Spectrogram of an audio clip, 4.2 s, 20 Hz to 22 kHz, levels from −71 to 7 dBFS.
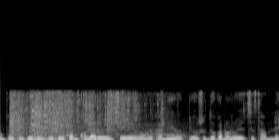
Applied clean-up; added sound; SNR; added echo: none; Shatter; 11 dB; none.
